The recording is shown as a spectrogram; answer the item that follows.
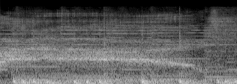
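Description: Symphonic metal song playing: a long held high note slides slowly down in pitch across the two seconds over rapid drum beats.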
